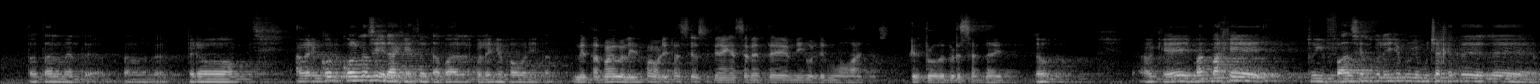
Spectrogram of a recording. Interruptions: none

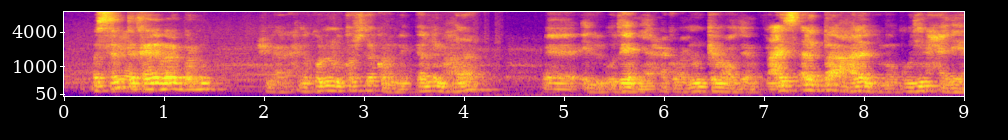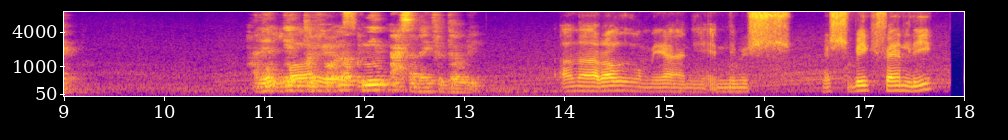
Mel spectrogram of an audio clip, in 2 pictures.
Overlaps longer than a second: present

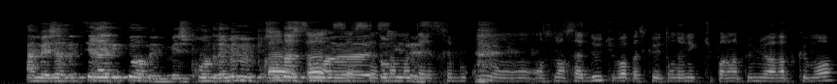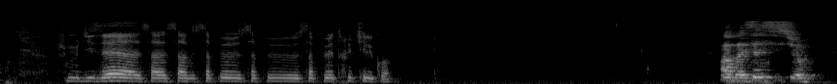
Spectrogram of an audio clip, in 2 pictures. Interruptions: present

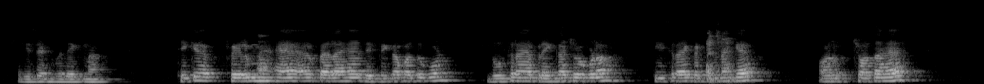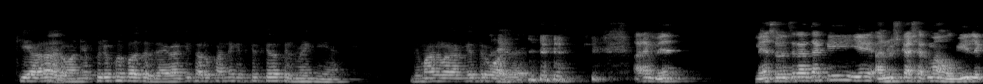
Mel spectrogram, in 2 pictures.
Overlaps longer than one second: none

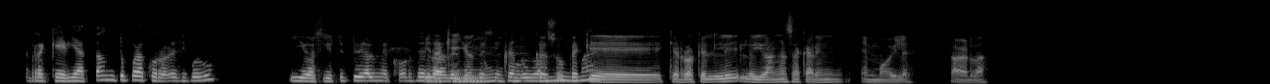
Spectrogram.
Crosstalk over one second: present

